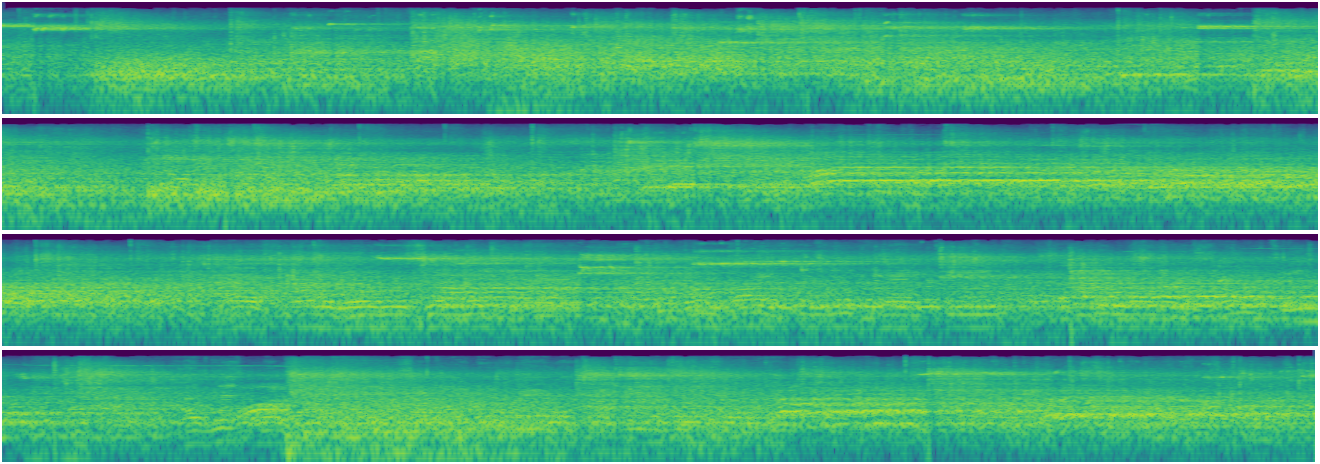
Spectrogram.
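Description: Young players shout to each other across the arena.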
